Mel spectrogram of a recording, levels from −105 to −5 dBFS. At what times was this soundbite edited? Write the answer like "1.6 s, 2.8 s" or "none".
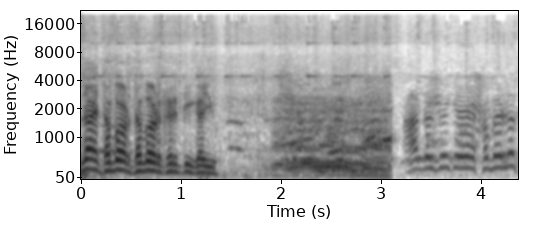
3.1 s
